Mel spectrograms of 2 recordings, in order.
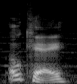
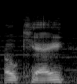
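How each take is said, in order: First: It sounds content and accepting. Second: It sounds dismissive and unenthusiastic. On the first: The thing is acceptable, not disliked. "It's me saying it's fine" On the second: The thing is mildly disliked. "it's not me saying eh"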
